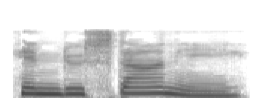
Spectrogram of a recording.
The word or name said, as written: hindoostani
